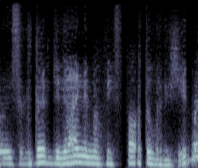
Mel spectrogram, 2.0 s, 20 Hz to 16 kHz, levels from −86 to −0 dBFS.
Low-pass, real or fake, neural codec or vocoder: 14.4 kHz; fake; codec, 44.1 kHz, 0.9 kbps, DAC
